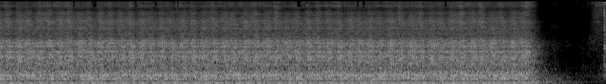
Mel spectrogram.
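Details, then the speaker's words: Turner Ranger tractor with a 1098 A-series engine, sat six months, slow battery: long, steady cranking at about three turns a second with no firing while fuel is drawn through an empty fuel filter; not yet primed. "so now i'm going to crank it until the fuel gets through to that fuel filter and through the engine so it might be a bit noisy but here we go"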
